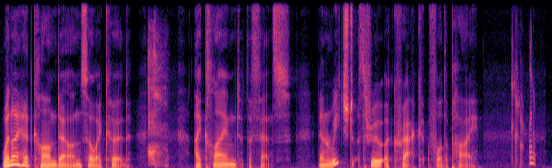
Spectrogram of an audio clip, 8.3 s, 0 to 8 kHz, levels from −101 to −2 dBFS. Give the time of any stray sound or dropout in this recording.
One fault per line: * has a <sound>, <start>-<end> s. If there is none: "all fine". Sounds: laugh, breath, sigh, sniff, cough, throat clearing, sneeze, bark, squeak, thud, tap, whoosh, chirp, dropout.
* has a cough, 2.2-2.6 s
* has a chirp, 7.7-8.0 s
